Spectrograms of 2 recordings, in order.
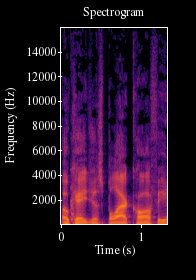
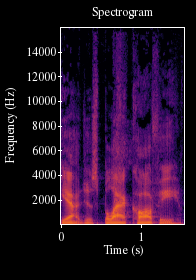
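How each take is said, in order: First: Rising on coffee, doubtful check; incredulous question. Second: Said in the usual way. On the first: Retold or imitated. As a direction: ask it back as if unsure you heard right. Retelling barista double-checking the order.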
